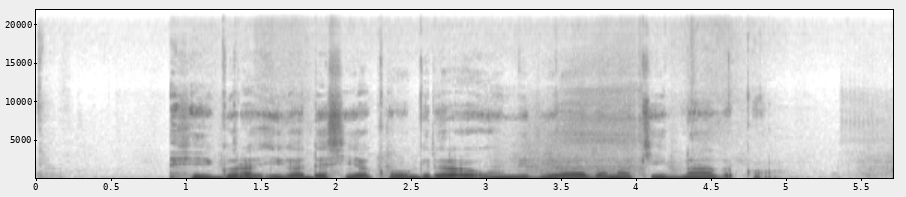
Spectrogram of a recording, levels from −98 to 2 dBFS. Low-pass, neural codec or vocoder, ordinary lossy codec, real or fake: none; vocoder, 44.1 kHz, 128 mel bands every 256 samples, BigVGAN v2; none; fake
